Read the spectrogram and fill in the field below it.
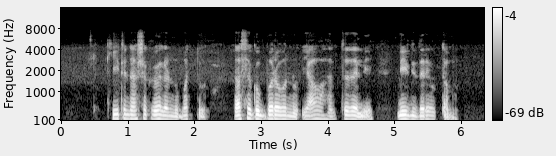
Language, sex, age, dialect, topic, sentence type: Kannada, male, 25-30, Coastal/Dakshin, agriculture, question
